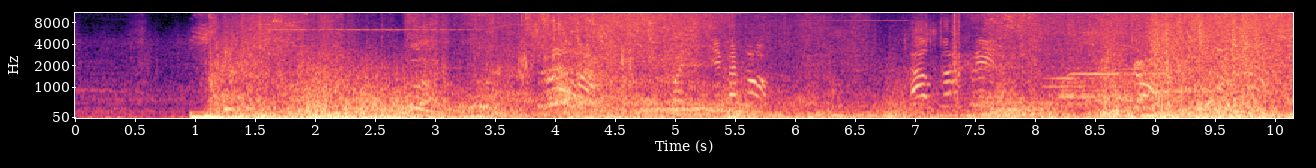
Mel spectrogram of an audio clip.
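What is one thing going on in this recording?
Magic bursts crackle and boom.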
